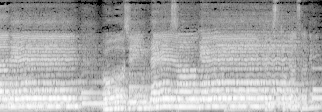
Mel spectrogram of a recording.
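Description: A worship team of several singers singing a slow Korean worship song together, with acoustic guitar accompaniment, in long held notes and a short pause between phrases about two seconds in.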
